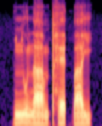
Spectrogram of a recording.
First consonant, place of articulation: palatal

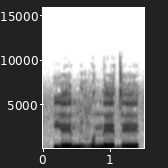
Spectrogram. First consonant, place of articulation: palatal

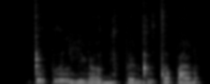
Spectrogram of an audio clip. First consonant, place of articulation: retroflex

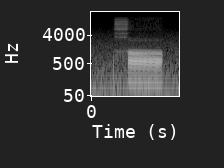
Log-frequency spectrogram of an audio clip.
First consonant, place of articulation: uvular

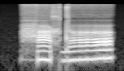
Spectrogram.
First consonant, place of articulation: glottal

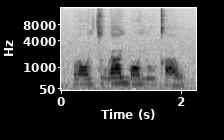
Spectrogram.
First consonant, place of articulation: alveolar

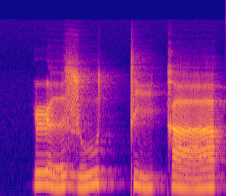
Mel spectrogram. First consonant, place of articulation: retroflex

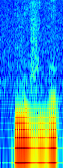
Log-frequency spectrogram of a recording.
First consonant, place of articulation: alveolar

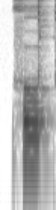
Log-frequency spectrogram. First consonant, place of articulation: glottal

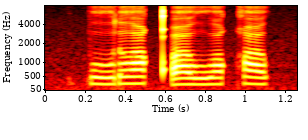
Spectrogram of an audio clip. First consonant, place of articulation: labial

